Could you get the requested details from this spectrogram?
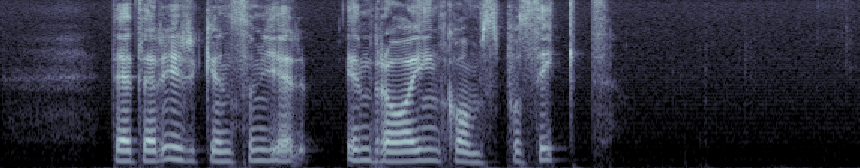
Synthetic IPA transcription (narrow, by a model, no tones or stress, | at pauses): d̪̥ɛt̪ːaæɾʏɾkənsɔmjeːɾ | ɛnbɾɑːɪnkʰɔmst̪̚pʰɔsɪkt̪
